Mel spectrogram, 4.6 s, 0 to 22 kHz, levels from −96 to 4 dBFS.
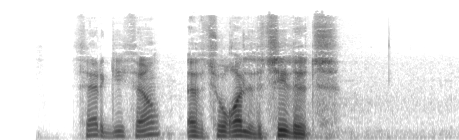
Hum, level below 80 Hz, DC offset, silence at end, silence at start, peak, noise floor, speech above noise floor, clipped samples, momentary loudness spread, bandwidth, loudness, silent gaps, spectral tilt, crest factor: none; -56 dBFS; under 0.1%; 1.25 s; 0.85 s; -4 dBFS; -68 dBFS; 46 dB; under 0.1%; 14 LU; 14.5 kHz; -23 LUFS; none; -6 dB/octave; 22 dB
